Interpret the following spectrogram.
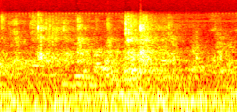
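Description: Faint scattered clicks and taps of play at a backgammon board, over a steady low room hum.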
